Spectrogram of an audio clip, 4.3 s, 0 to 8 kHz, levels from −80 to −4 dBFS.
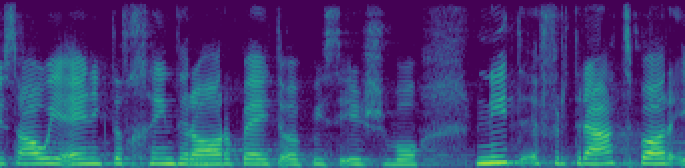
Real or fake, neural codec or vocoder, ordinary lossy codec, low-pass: real; none; none; none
